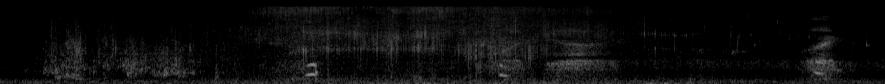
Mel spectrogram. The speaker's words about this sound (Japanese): シュワシュワ全部流しちゃうね。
